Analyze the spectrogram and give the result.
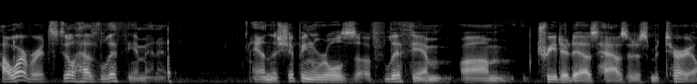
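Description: A man speaks in a normal speaking voice at a moderate pace. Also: fairly low pitch for a man, ordinary pitch variation. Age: 60s. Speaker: engineer and product developer. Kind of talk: interview.

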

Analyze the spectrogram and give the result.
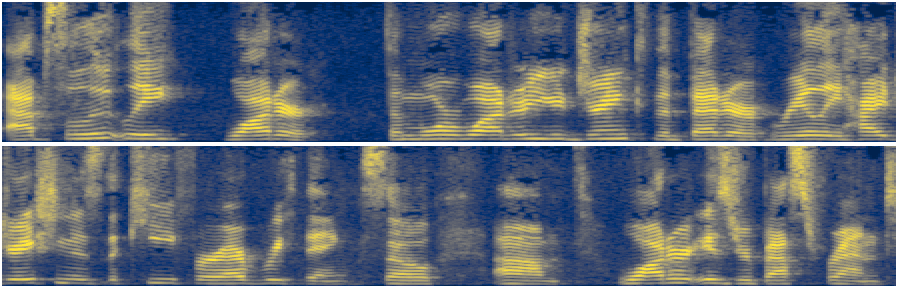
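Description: With a plain, everyday voice, a woman speaks at a moderate pace in a medium pitch and with fairly even intonation. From Massachusetts, US. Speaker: doctor, pelvic health. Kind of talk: short interview.

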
